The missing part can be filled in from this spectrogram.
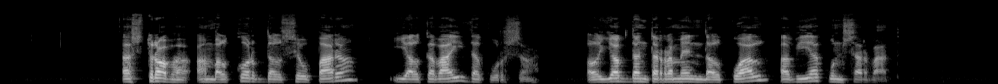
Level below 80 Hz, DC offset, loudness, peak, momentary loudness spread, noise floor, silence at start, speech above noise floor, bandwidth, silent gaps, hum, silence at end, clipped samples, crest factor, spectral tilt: -74 dBFS; under 0.1%; -23 LUFS; -2 dBFS; 16 LU; -73 dBFS; 1.25 s; 50 dB; 11.5 kHz; none; none; 1.15 s; under 0.1%; 22 dB; -5 dB/octave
